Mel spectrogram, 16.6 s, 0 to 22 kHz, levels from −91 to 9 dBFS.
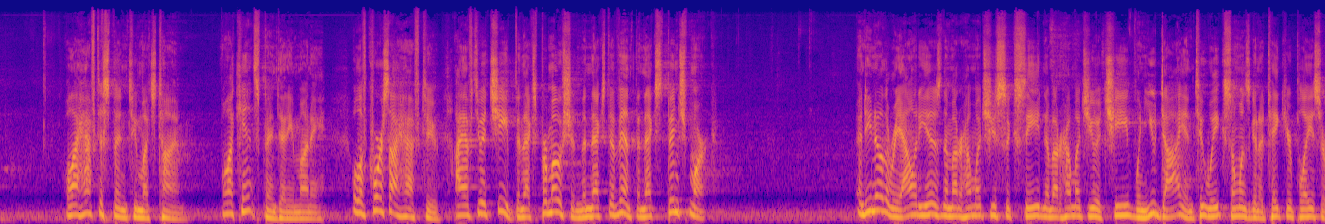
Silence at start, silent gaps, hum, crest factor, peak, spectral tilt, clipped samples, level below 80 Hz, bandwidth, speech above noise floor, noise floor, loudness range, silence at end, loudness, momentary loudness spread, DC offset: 0 s; none; none; 14 dB; -2 dBFS; -4.5 dB/octave; under 0.1%; -52 dBFS; 18.5 kHz; 26 dB; -41 dBFS; 4 LU; 0 s; -15 LUFS; 6 LU; under 0.1%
